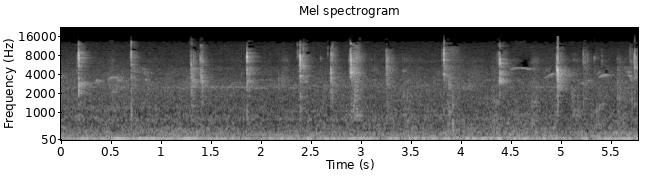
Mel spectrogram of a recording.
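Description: Close-up eating sounds: irregular wet mouth clicks and smacks from chewing fried chicken and rice and licking fingers, about two or three a second, over a steady low hum.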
